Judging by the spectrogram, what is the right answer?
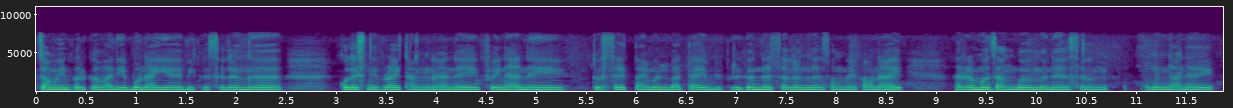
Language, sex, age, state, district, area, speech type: Bodo, female, 18-30, Assam, Udalguri, urban, spontaneous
